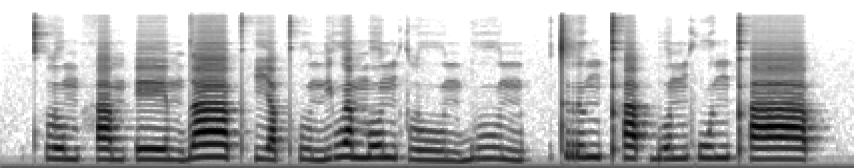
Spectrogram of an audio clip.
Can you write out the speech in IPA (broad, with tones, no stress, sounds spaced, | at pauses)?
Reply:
kʰ l o˨˩ m h a˨˩ m ʔ eː˨˩ m d aː˥˩ pʰ i˩˦ a̯ pʰ u˩˦ n j u˥˩ a̯ m o˥˩ n k l uː˨˩ n b u˥˩ n | t r ɯ˥˩ ŋ pʰ a˥˩ p̚ b o˦˥ n k w ɯ˥˩ ŋ pʰ aː˥˩ p̚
